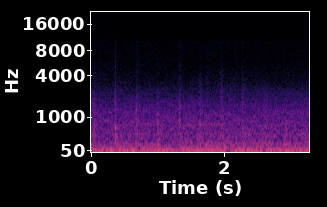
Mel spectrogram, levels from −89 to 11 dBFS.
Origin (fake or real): fake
